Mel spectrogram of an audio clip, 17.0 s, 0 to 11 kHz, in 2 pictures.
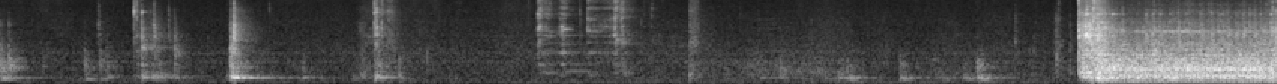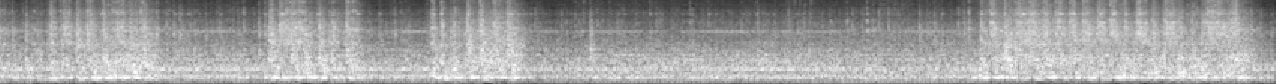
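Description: Scattered metallic clicks and knocks as a chamfering bit is fitted in the drill press. About seven seconds in, the drill press starts suddenly and runs steadily while the chamfering bit cuts the top edge of a 1/4-inch hole in steel plate, with several louder stretches of cutting noise.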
